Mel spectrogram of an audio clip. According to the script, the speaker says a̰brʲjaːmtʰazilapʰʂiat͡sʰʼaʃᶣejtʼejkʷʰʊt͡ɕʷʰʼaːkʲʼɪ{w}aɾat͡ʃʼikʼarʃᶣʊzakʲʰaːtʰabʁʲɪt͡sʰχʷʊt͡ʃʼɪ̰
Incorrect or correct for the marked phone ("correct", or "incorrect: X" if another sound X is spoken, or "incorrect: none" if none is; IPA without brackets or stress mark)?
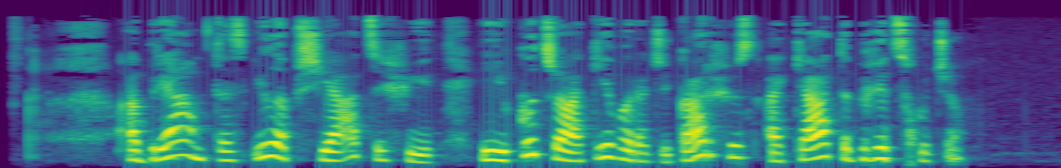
incorrect: v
